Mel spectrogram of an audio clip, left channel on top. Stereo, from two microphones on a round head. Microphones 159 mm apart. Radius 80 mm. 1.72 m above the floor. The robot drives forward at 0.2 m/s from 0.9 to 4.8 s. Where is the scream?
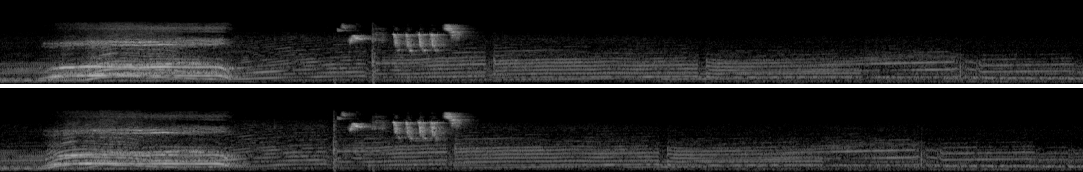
40° left (ahead or behind), 1.2 m; by 2.4 s 50° left (ahead or behind), 1.0 m.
